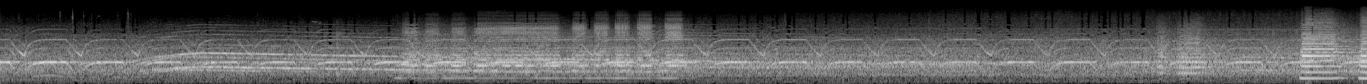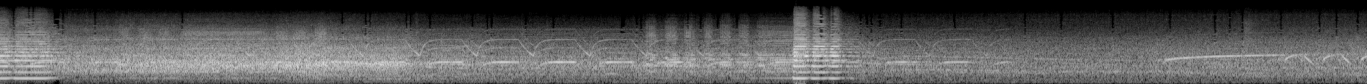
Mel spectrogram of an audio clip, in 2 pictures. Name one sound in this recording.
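Sirens wail up and down from the passing trucks.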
